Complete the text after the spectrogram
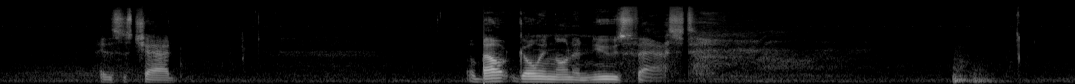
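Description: A middle-aged man speaks close to the microphone in short bursts, outdoors on a quiet night.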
